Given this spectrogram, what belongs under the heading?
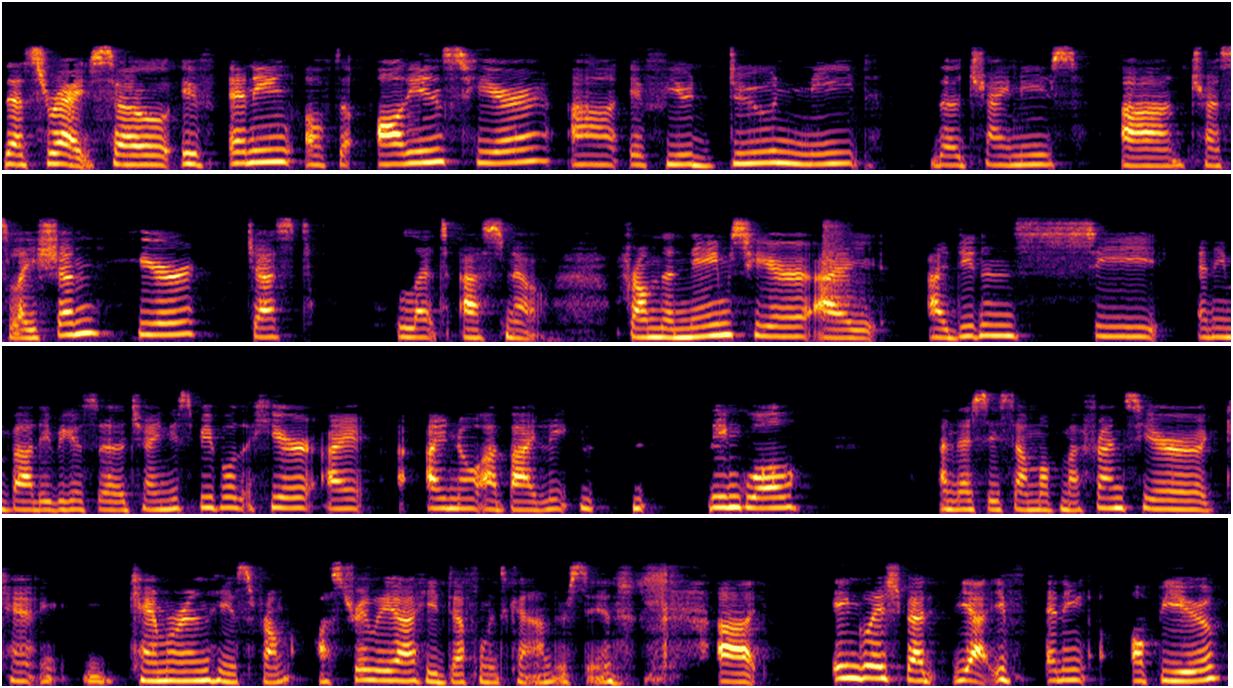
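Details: Adult Chinese woman who stutters, a self-help group co-founder and PhD student in communicative sciences, speaking English at a stuttering conference presentation; repetitions heard; stuttering.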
